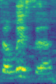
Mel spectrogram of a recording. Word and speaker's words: Alyssa: And please tell me if I'm pronouncing your name correctly because I know people can call me Alisa. Alyssa. It's Alyssa, but you know, some pop.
